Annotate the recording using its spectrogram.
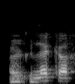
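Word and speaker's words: לֶקַח: lekach. Lekach means a lesson, where the first syllable has the but the second is under the influence of the guttural, lekach.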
